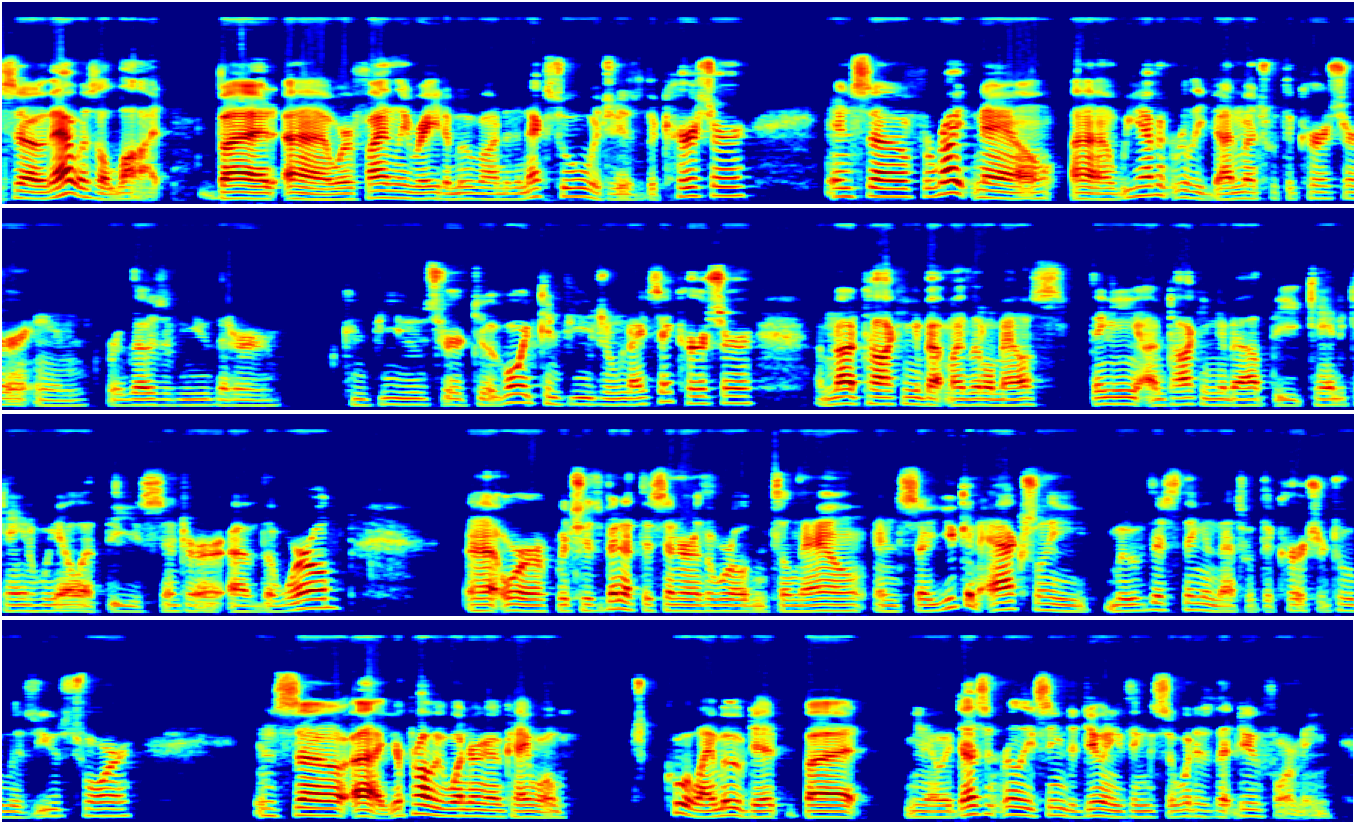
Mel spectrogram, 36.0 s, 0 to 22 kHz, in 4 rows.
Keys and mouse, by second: 6.6 click, 8.4-9.5 middle drag, 27.2 click, 28.4 click, 30.1 click, 31.2 click, 32.1 click, 32.6-34.0 middle drag, 34.4 click, 35.2 click.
